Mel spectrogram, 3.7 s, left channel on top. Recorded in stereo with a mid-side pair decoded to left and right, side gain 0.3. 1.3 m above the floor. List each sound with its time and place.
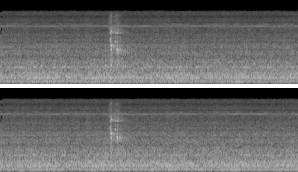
1.3 s cutlery clinking: 30° left, 2 m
